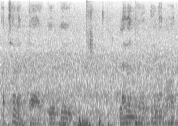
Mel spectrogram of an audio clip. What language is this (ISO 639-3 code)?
hin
